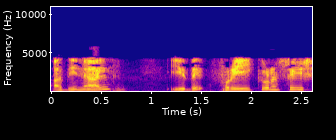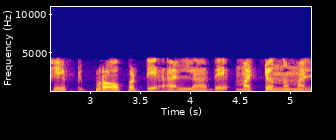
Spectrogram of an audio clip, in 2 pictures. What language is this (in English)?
Malayalam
